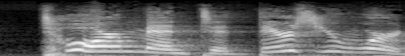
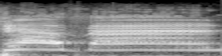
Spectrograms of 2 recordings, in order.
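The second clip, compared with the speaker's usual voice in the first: mock high, long, drawn-out stretched scream; 9 semitones higher than usual. Telling of a dream, she re-enacts screaming her husband's name: retelling screaming a name. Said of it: "Then I started screaming".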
